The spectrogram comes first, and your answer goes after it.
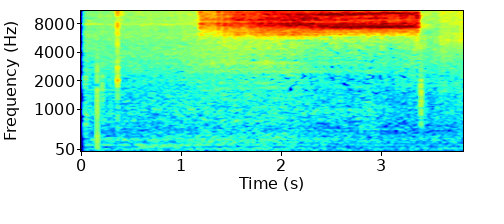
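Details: A grasshopper by the Zawady embankment on the Vistula on 15 August 2021 gives a high, hissing buzz that runs steadily for about two seconds, then stops abruptly.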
